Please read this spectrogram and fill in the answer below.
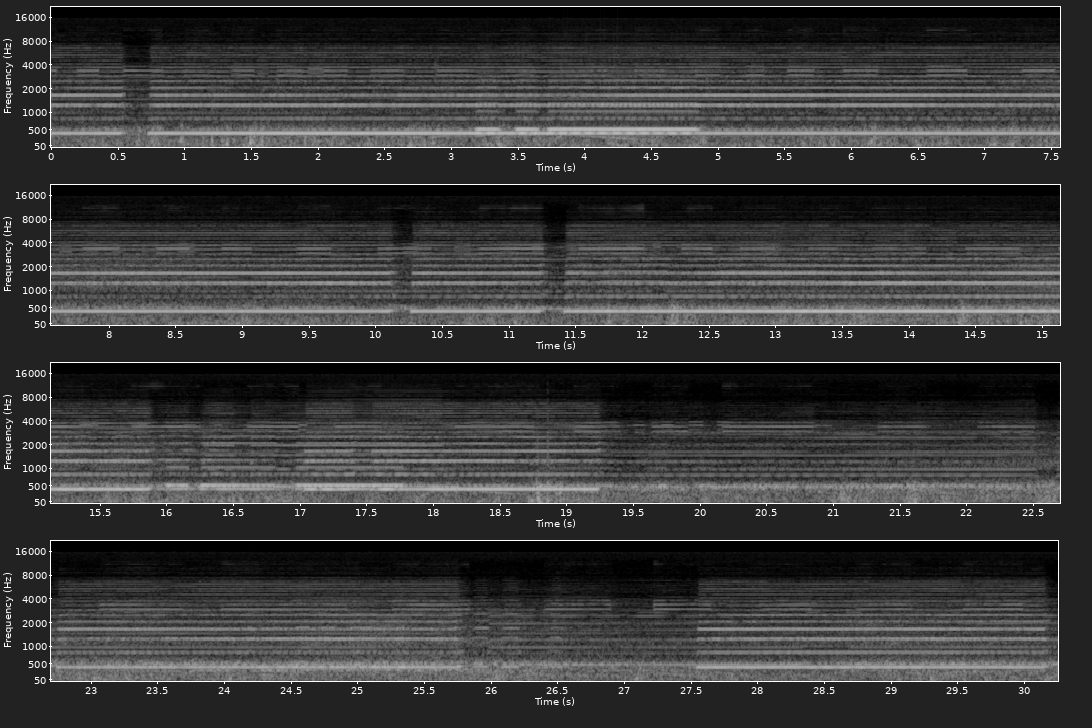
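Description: Car horns held down in long continuous blasts: one steady horn sounding almost throughout, with a second, slightly higher horn joining briefly a few seconds in and again about halfway. The horns stop for a few seconds about two-thirds of the way through and again near the end, leaving road and engine rumble underneath. Protest honking.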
